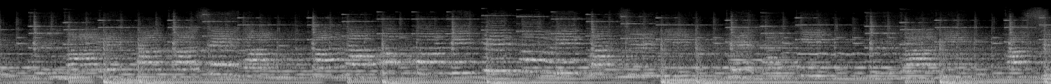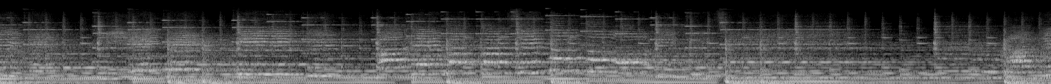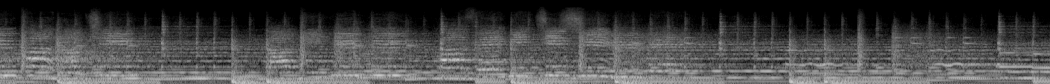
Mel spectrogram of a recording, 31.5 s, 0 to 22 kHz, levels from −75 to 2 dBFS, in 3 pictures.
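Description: No dropouts, clicks, distortion or level jumps turn up anywhere in the recording.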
